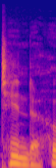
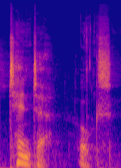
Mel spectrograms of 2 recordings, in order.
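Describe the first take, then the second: First: The first word has a d sound in the middle. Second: The first word has a t sound in the middle. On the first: The speaker calls it wrong. "It's not tender hooks" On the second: The speaker calls it right. "It's tenter hooks"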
